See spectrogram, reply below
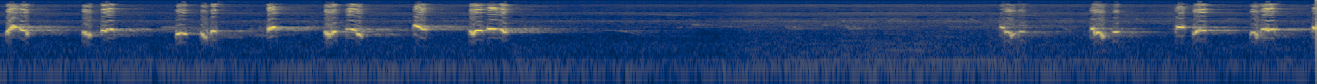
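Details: A sooty-headed bulbul calls to a rival: a lively chain of bubbly chirps with whistled tails for about three seconds, two seconds of quiet, then the chirping resumes.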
